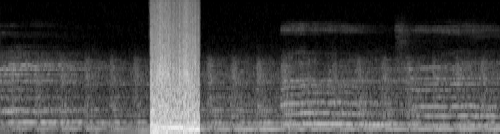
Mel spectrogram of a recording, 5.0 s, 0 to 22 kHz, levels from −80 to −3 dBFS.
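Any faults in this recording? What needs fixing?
A signed and unsigned mix-up occurs from 1.51 to 2.00 s. For that half second the sound turns into very loud, harsh distortion, and its quieter moments are as loud as the rest. The likely cause is 8-bit samples read with the wrong sign convention, which flips the top bit so that every zero crossing becomes a jump across the whole range. To prevent it, declare the sample format explicitly at every stage and check that the reader and writer agree on signed or unsigned.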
